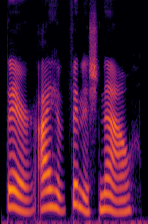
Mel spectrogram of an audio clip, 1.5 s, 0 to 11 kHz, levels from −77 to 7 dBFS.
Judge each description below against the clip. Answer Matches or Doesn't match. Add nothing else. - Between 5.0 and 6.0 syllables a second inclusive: Doesn't match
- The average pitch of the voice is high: Matches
